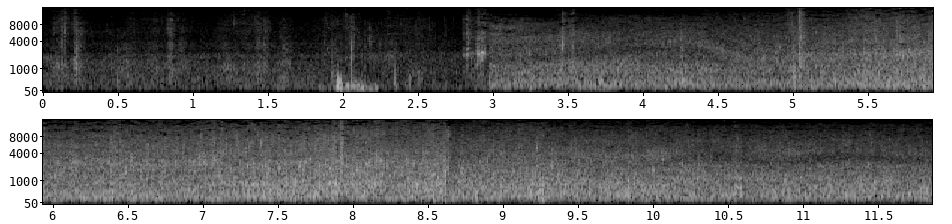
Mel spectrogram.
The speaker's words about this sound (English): It's been raining for the last wee while here, so the path is kind of like a burn.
